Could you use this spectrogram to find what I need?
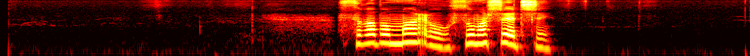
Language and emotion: Russian, angry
